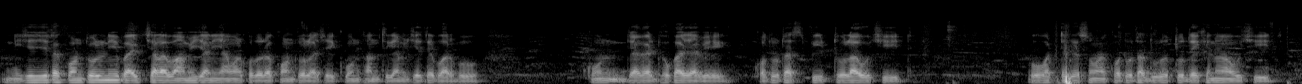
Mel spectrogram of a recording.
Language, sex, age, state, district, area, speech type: Bengali, male, 30-45, West Bengal, Darjeeling, urban, spontaneous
